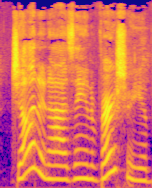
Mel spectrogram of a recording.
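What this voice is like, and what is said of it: Put-on Southern accent. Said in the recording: “went into a little Southern accent”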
